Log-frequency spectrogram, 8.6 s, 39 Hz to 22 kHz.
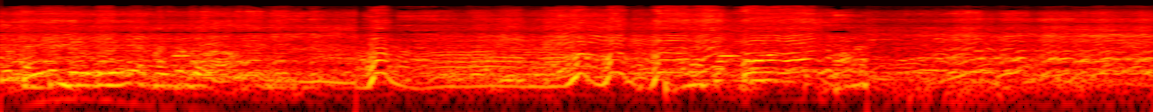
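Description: Several 1/8-scale off-road radio-controlled buggies racing together, their motors revving up and down over one another in a constant high-pitched buzz.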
